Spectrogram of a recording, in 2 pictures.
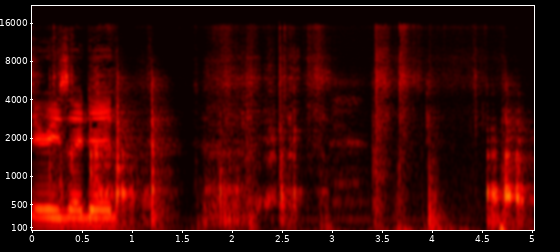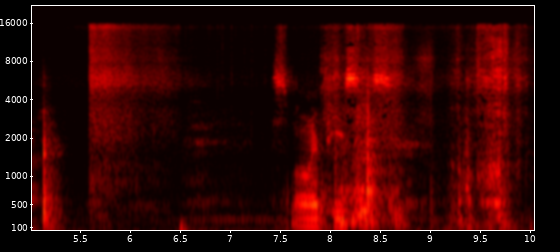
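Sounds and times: panels knocking on wooden floor: 0.2s - 1.4s, 4.0s - 5.3s.

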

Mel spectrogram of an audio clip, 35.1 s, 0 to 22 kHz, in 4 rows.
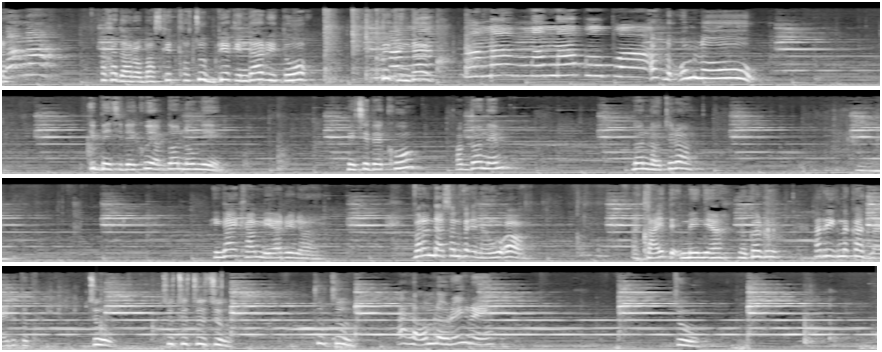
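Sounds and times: bell ringing: 0.9s - 3.1s, 6.4s - 12.7s, 13.3s - 35.0s
child calling: 3.9s - 6.6s.

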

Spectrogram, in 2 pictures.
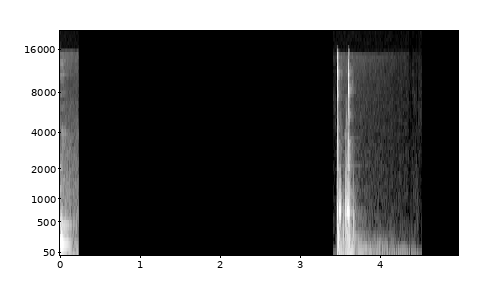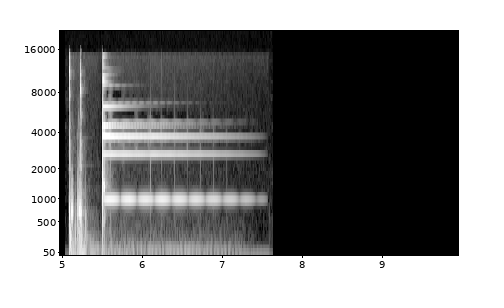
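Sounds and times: mouse clicks: 3.5s - 3.8s, 5.1s - 5.4s
bell ding: 5.5s - 7.6s.

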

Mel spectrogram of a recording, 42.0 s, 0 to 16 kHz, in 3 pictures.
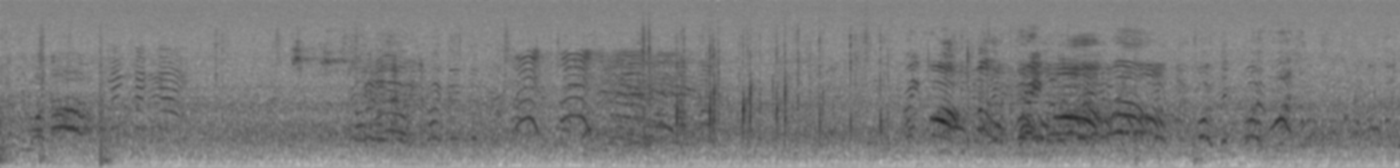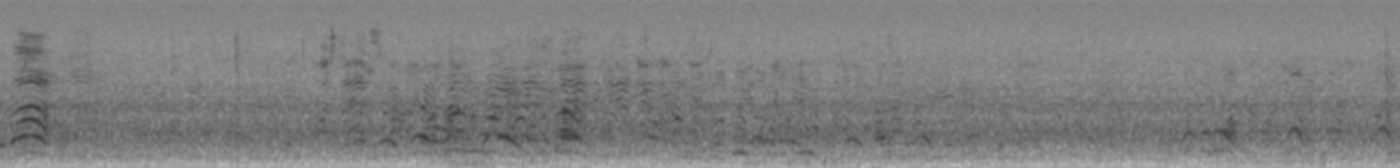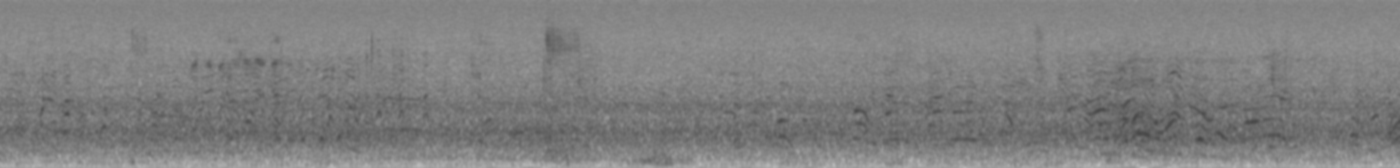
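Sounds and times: players and spectators shouting: 0.0s - 2.0s, 3.4s - 7.2s, 9.0s - 15.5s, 16.8s - 34.2s, 34.9s - 42.0s.

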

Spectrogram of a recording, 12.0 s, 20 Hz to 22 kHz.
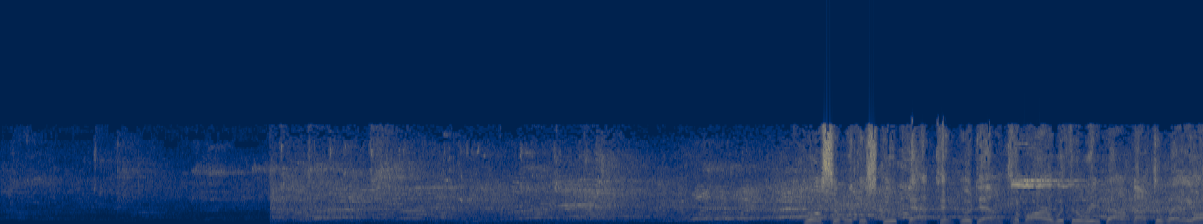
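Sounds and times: crowd voices in a gym: 0.0s - 12.0s.

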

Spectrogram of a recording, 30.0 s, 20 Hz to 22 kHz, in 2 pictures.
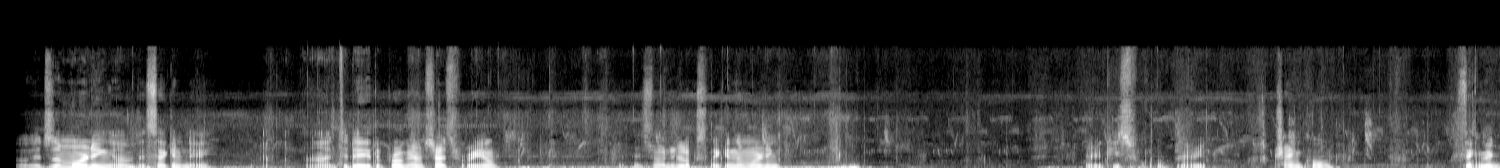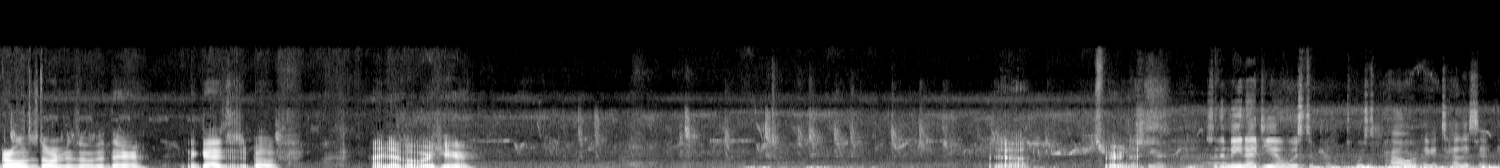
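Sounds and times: man's voice: 0.2s - 5.1s, 6.1s - 8.0s, 10.8s - 12.2s, 12.8s - 13.4s, 14.6s - 18.0s, 18.8s - 19.8s, 26.0s - 30.0s
birds chirping: 0.2s - 30.0s
low thumps: 0.4s - 8.9s.

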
